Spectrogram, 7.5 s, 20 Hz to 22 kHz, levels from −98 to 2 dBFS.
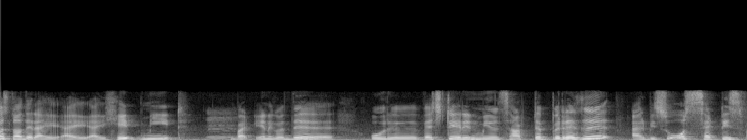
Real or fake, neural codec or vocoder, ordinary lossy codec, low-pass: real; none; none; none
